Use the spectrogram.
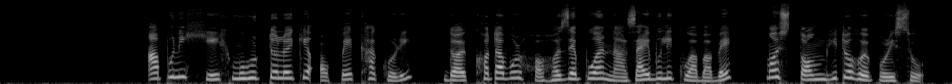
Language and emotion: Assamese, disgusted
